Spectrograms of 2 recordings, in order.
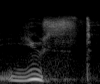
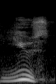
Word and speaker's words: used: listen to the pronunciation I said used with T sound used not use it or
